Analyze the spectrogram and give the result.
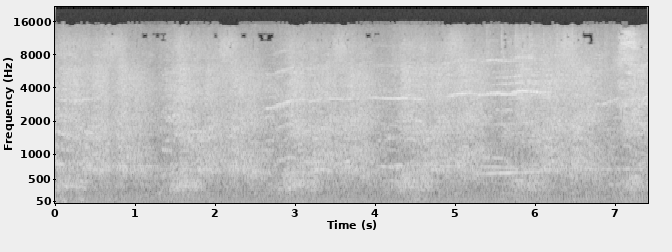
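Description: A large crowd roars and cheers continuously for wrestler Lex Luger, a dense wash of voices swelling and dipping in waves, with occasional high whistles and shouts cutting through the steady din.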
